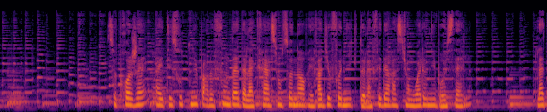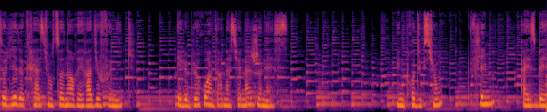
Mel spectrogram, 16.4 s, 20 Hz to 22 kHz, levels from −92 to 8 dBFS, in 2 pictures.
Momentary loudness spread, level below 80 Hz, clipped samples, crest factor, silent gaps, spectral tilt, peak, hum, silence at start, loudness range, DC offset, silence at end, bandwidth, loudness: 15 LU; -78 dBFS; under 0.1%; 18 dB; none; -5 dB/octave; -8 dBFS; none; 0 s; 3 LU; under 0.1%; 0 s; 15.5 kHz; -26 LUFS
